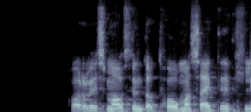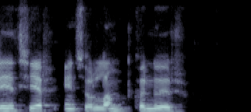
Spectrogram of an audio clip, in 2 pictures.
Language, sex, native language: Icelandic, male, Icelandic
